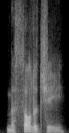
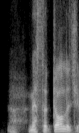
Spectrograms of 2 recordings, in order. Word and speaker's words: methodology: So basically it's method first first of all and then ology stuck on the end.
